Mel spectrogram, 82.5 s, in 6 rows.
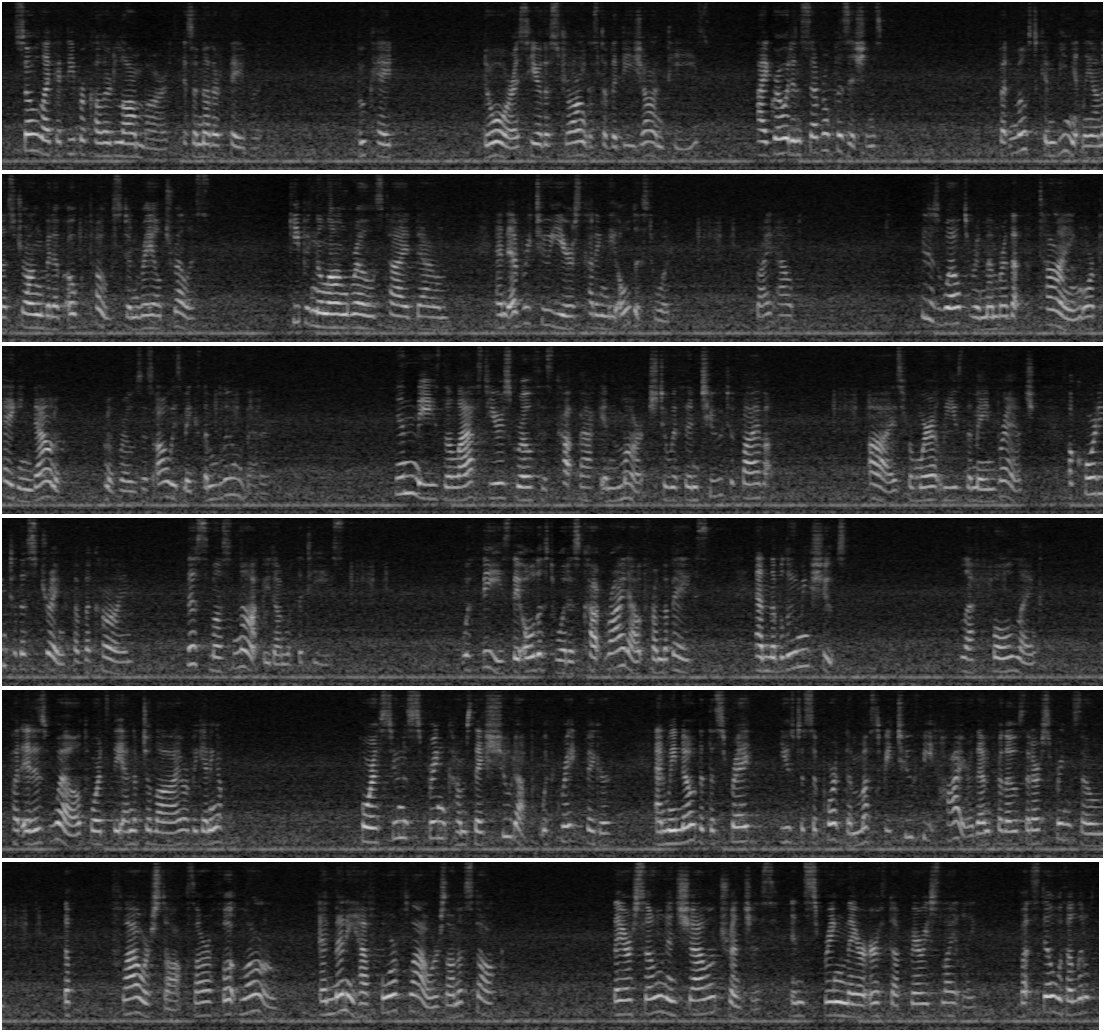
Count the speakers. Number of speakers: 1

